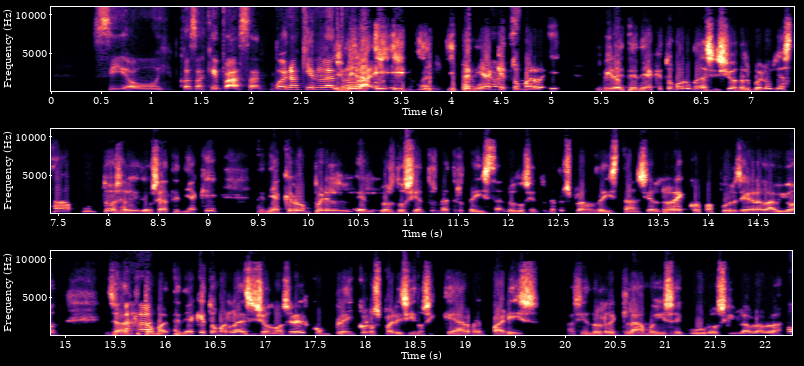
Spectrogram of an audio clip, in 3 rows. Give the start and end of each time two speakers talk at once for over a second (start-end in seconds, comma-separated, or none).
2.8-4.7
